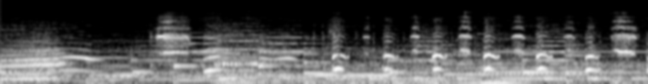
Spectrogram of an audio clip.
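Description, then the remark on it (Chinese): A donkey brays loudly on its own while its owner strokes it, starting with long, strained harmonic cries and breaking into a rapid, rhythmic run of wheezing hee-haw pulses that repeat about twice a second. “本来呢，这是一个特别悲伤的故事，但是一听到驴叫，我就没忍住啊，没忍住。”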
